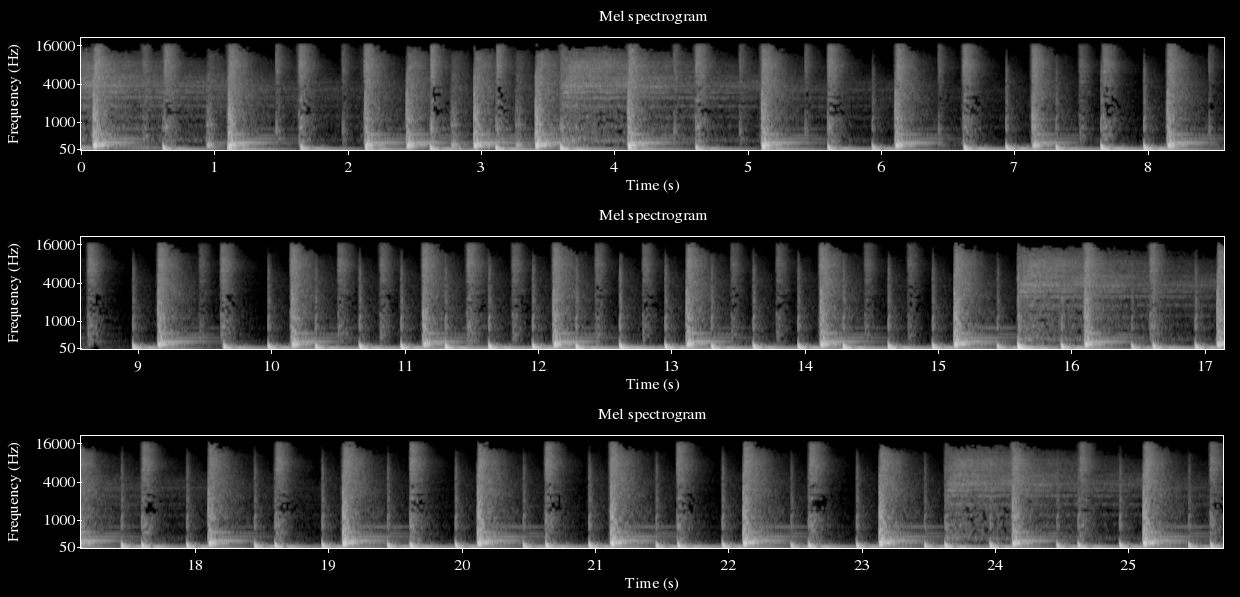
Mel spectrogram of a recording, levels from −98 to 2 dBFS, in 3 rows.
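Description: Throughout the music, the sound swirls and smears with a hollow, watery quality, blurred attacks and nothing above 16.7 kHz. This is generation loss, likely from around four MP3 passes at what sounds like 64 kbit/s, each re-quantising on a shifted frame grid so the damage accumulates.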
